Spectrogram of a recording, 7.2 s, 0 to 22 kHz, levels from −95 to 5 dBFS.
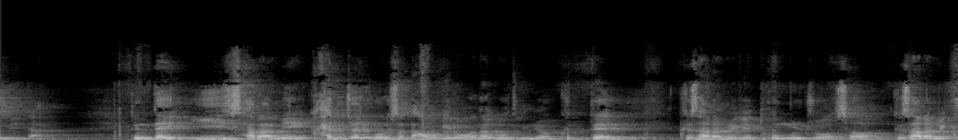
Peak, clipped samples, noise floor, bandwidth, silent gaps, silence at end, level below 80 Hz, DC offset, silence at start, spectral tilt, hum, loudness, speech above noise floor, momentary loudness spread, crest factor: -8 dBFS; under 0.1%; -54 dBFS; 14.5 kHz; none; 0 s; -66 dBFS; under 0.1%; 0 s; -5 dB/octave; none; -28 LUFS; 27 dB; 10 LU; 18 dB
